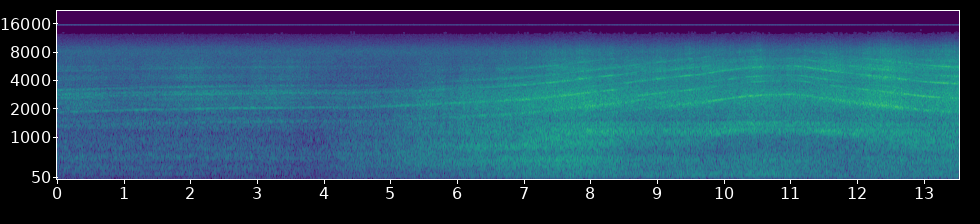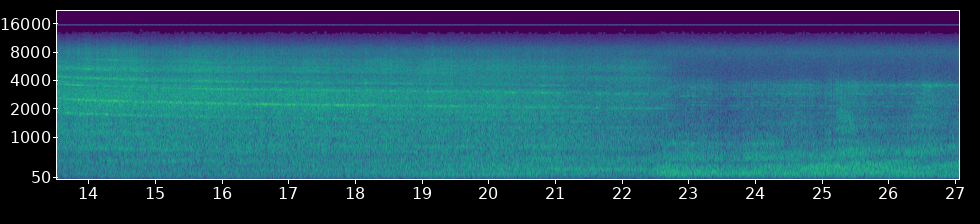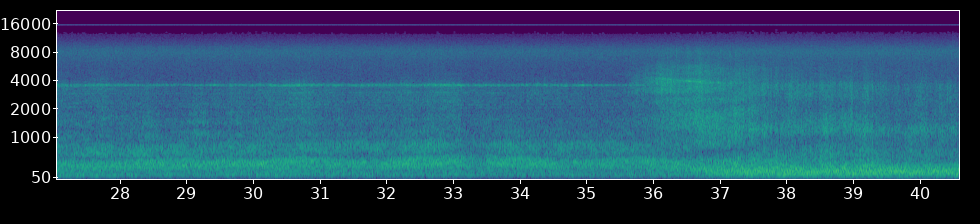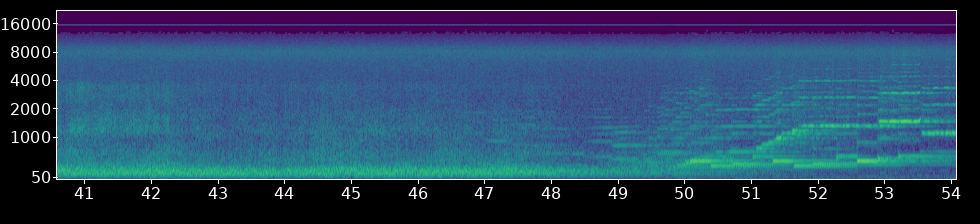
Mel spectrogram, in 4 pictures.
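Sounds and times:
jet engines whining: 0.0 - 54.0
thin high tone: 48.8 - 54.0.

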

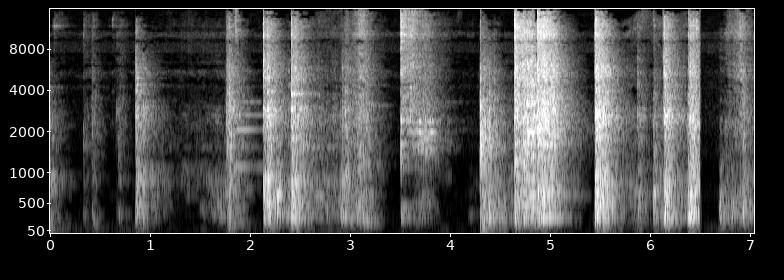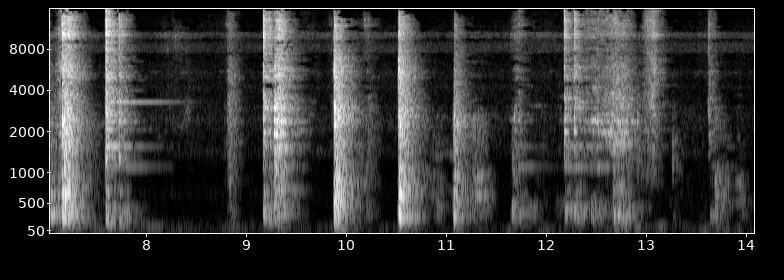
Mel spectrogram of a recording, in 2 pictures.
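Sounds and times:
metal tongs and pan clanking: 1.7 - 8.2, 9.2 - 10.1, 11.1 - 13.0.

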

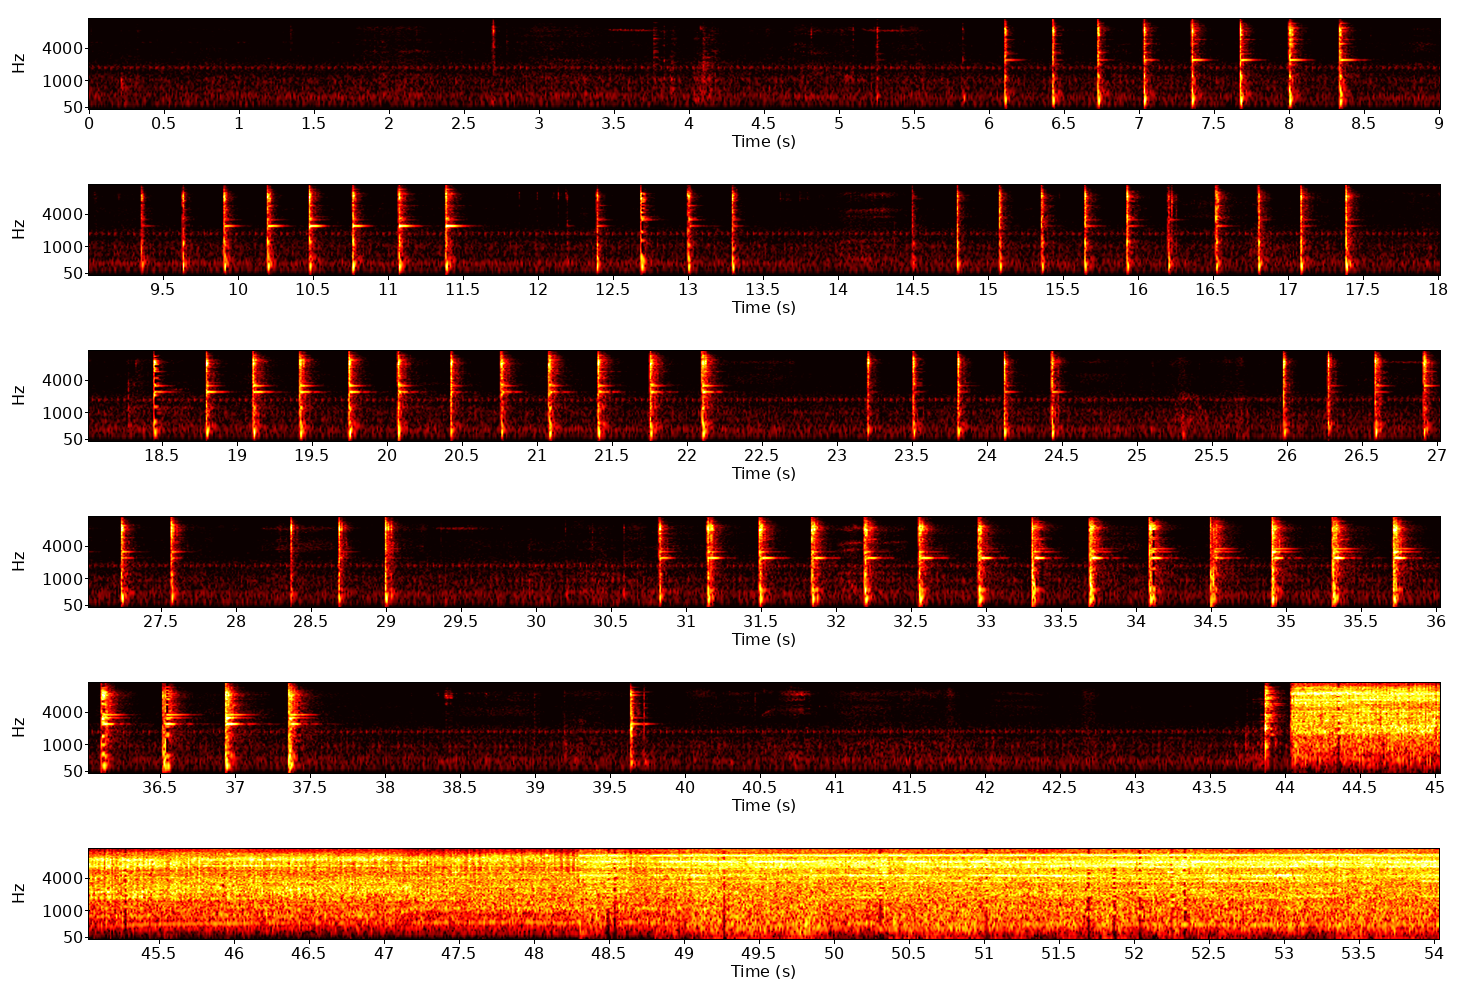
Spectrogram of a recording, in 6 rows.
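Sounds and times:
hammer ringing on anvil: 6.1 - 8.5, 9.9 - 11.6, 18.4 - 22.3, 30.8 - 37.6.

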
